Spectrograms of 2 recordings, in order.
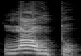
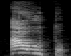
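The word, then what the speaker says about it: auto: গাড়িকে আমরা কি বলবো গাড়িকে আমরা ইতালিতে বলবো লাউতো আসলে লাউতো শব্দটা আমরা বলি সব জায়গায় বাট লাউতোর সাথে কিন্তু কার্তিক যোগ আছে মানে সঠিক উচ্চারণে আমরা বলি হচ্ছে আউতো অনেক ক্ষেত্রে গাড়িটাকে মাক্কিনা উচ্চারণ করা হয় তো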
